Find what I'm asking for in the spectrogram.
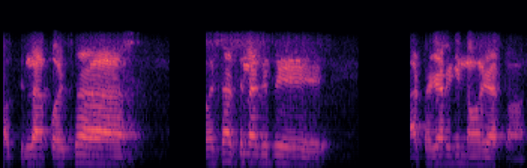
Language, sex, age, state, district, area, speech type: Odia, male, 45-60, Odisha, Nuapada, urban, conversation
